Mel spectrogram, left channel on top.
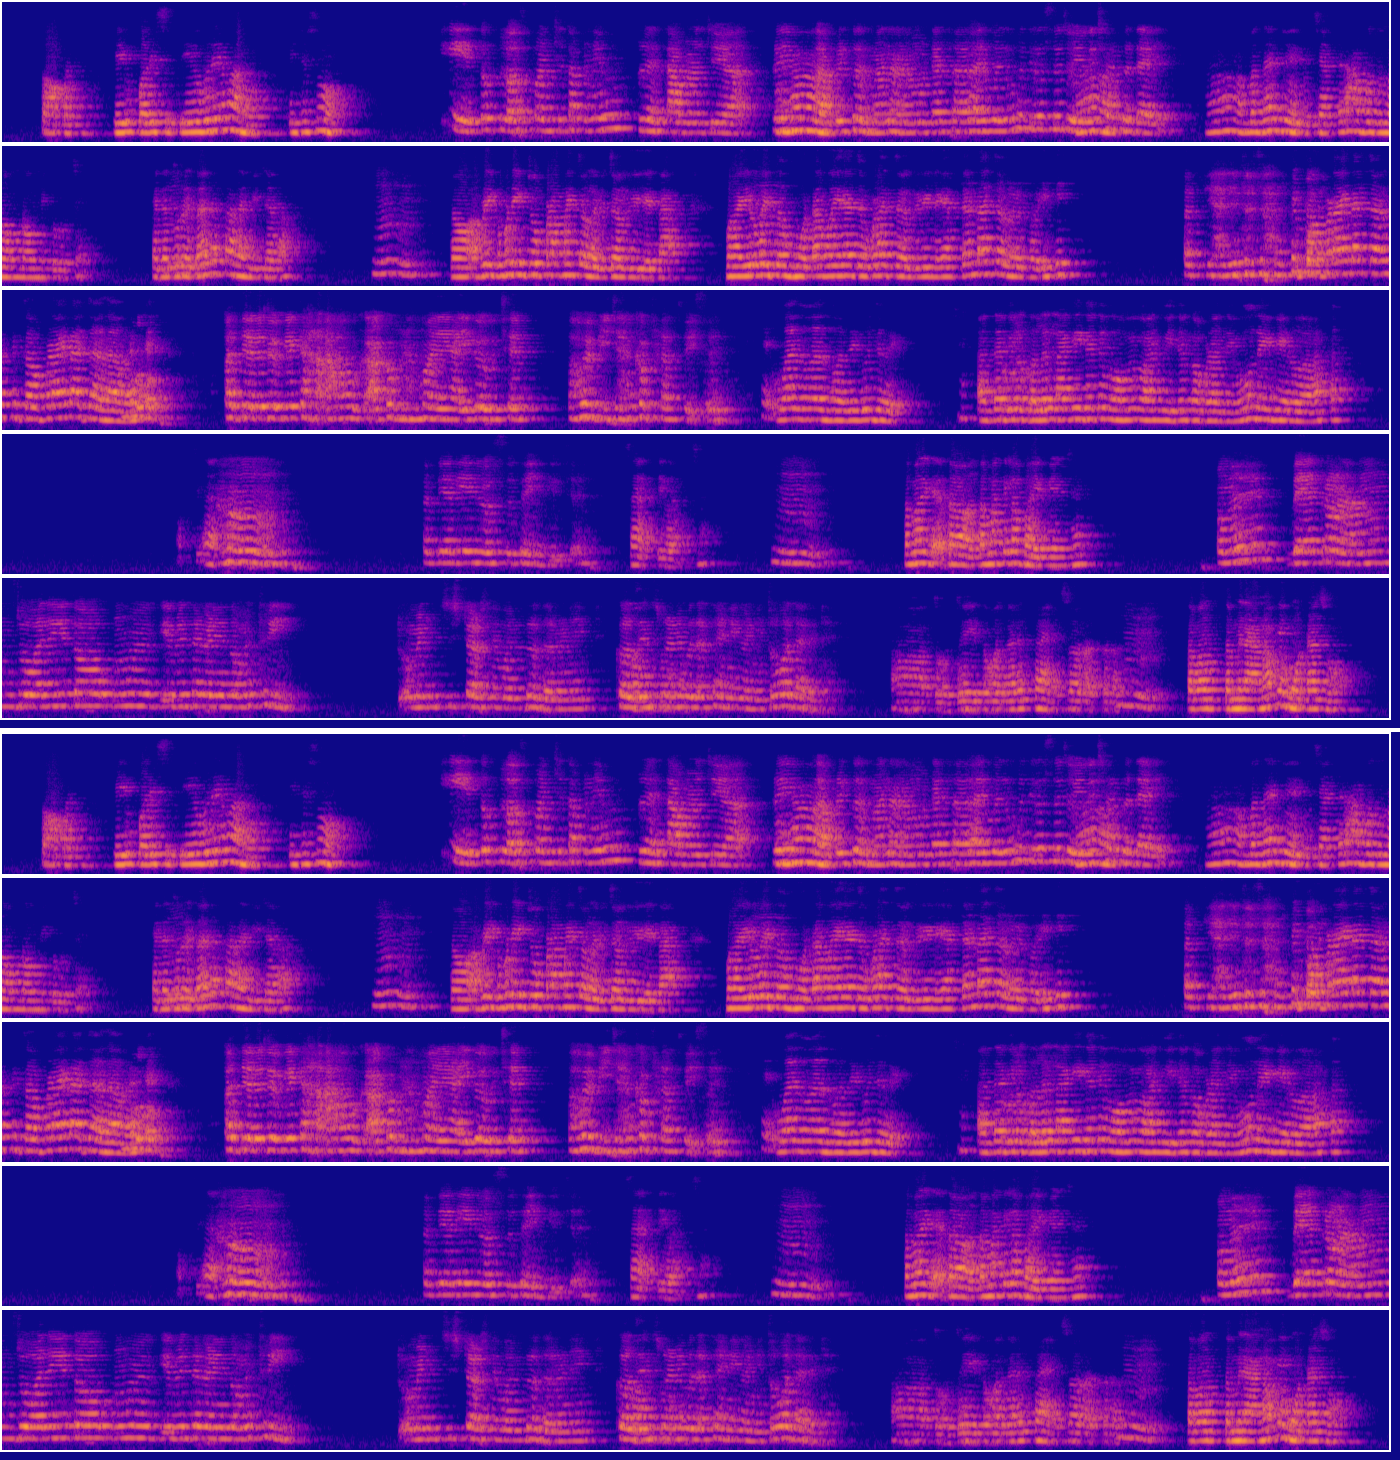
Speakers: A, on the left (about 40°); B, on the left (about 80°).
A: તો પછી જેવી પરિસ્થિતિ એવું રેવાનું એજ શું.
B: એ તો પ્લસ પોઈન્ટ છે તો આપને રહેતા આવડવું જોઈએ આપણે
A: હા
B: આપડે ઘરમાં નાના મોટા થયા હોય બધી બધી વસ્તુ જોયેલી
A: હા
B: છે હોય બધાએ
A: હા બધા જોય બ છે અત્યારે આ બધું નવું નવું નીકળું જાય પેલે
B: હમ
A: તો રેતા જ હતા. બિચારા
B: હમ
A: તો આપડેડ એક ચોપડા માં ચ ચલવી લેતા. ભાઈ
B: હમ
A: હોય તો મોટા ભાઈ ના ચોપડા ચલવી લે અત્યારે ના ચાલવે કોઈ.
B: અત્યારે તો ચાલતું
A: કપડાય
B: હોય
A: ના ચ કપડાય ના ચલાવે
B: હો
A: હવે.
B: અત્યારે તો કે આ કપડાંમાં એ આઈ ગયું છે. હવે બીજા કપડા જોઈશે
A: બસ બસ બસ એવું જ હોય. અદા
B: હમ
A: બલો કોલ લાગી ગયો. મમ્મી મારે બીજો કપડા જે હું નહી પેરુ આ. સાચચી વાત.
B: હમ અત્યારે એજ વસ્તુ થઇ ગયું છે.
A: સાચી વાત છે.
B: હમ.
A: તમારે તમારે કેટલા ભાઈ બહેન છે.
B: અમે. બે ત્રણ આમ જોવા જઈએ તો હું એવી રીતે ગણીએ તો અમે થ્રી.
A: <inaudible>
B: અમે ટુ સિસ્ટર્સ ને વન બ્રધર અને કઝિન્સ
A: બરાબર
B: બધા થઈને ગણીએ તો વધારે થાય.
A: હા તો તો એ તો વધારે જ થાય ને સરસ સરસ
B: હમ
A: તમાર તમે નાનો કે મોટા છો.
